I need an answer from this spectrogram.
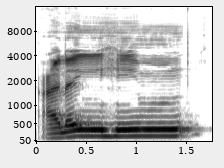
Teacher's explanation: ہم میں میم ساکن غنہ کریں گے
